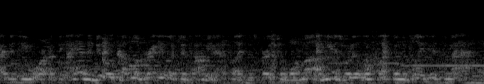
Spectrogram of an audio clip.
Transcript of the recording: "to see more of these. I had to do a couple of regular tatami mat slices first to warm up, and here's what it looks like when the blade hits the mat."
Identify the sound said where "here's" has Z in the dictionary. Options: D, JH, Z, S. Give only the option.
Z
